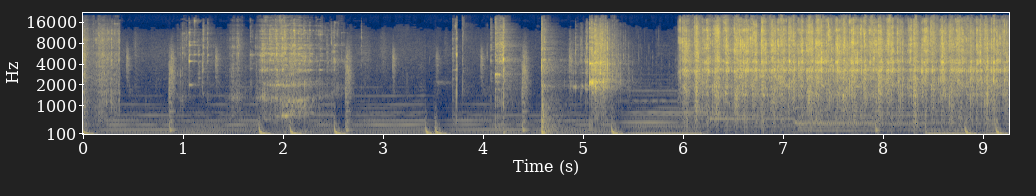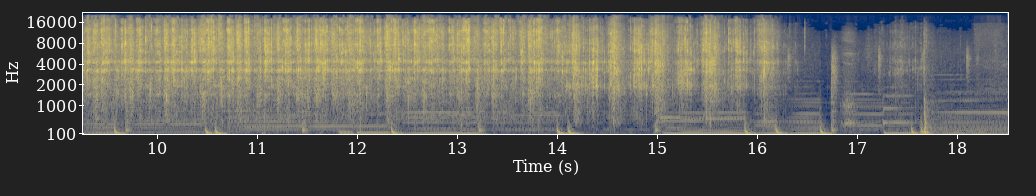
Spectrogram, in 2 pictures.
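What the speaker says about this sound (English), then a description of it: "Next, we're going to add ice and give this a shake for about 8 to 10 seconds" Ice rattles hard inside a cocktail shaker for a Matador cocktail sweetened with agave, a steady loud clattering that runs for about ten seconds over soft background music.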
